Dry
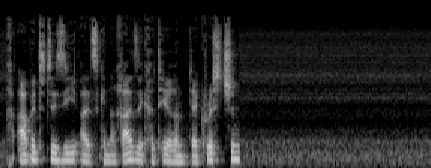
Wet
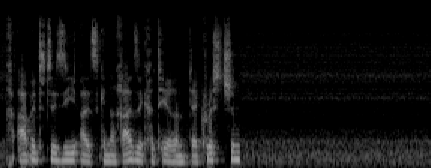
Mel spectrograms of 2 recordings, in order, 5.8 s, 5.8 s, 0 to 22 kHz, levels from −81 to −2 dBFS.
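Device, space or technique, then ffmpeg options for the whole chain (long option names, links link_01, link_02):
clipper into limiter: -af "asoftclip=type=hard:threshold=-14dB,alimiter=limit=-20.5dB:level=0:latency=1:release=123,volume=-8dB"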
